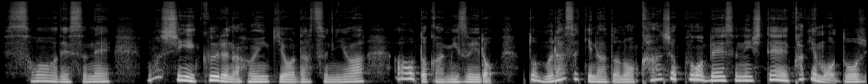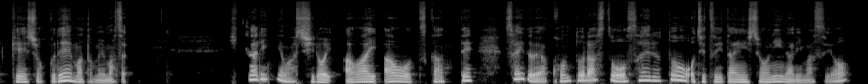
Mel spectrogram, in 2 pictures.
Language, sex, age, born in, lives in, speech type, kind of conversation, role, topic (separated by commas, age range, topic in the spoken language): Japanese, male, 30-34, Japan, Japan, read, expert-assistant, expert, デジタルアートをもっと上達させるには、日々どんな工夫をするといいのでしょうか？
